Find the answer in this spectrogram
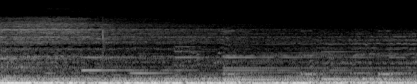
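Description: Live rock band playing: heavy bass and held keyboard notes, with a dark, ominous feel.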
